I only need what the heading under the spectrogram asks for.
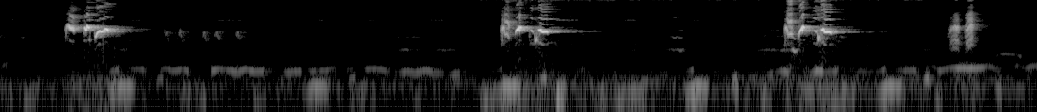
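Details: Repeated bright, bubbly chirps from a Sooty-headed bulbul, three fuller phrases followed by a brief single note, spaced a few seconds apart with faint low clicks in the background.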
